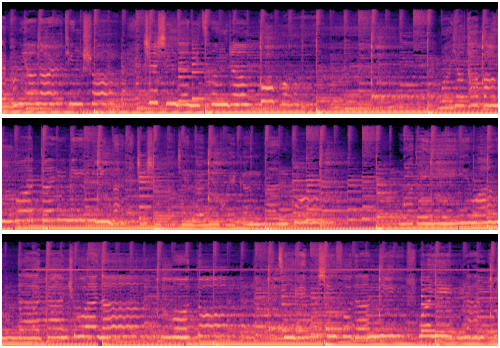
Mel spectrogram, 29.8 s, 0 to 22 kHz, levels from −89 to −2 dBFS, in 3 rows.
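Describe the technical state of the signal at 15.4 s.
At 15.4 s the signal is intact, with no audible fault at that moment.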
